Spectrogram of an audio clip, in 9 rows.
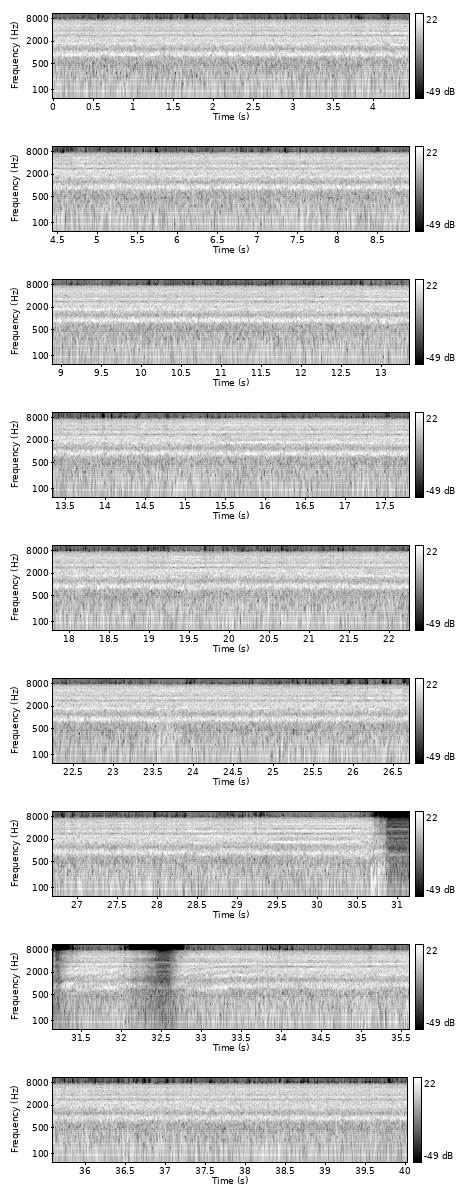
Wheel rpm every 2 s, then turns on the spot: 230, 240, 230, 230, 230, 230, 230, 230, 230, 230, 230, 230, 240, 230, 220, 120, 130, 220, 230, 230.
none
